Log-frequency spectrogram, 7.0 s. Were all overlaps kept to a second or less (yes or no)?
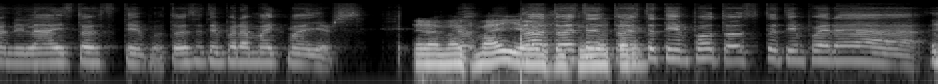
no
